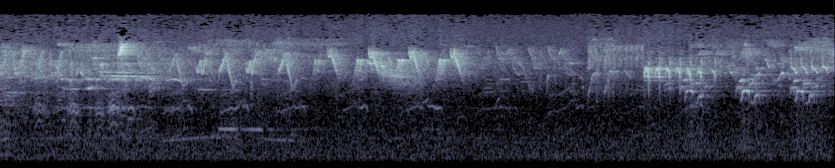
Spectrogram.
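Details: Yellow-eyed babbler at its nest, the mother bringing large caterpillars to feed chicks: a dense run of thin, high chirps and short squeaky notes, chattering almost without pause, over a soft background hiss.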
